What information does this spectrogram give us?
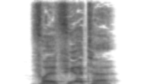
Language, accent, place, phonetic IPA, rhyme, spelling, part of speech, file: German, Germany, Berlin, [fɔlˈfyːɐ̯tə], -yːɐ̯tə, vollführte, adjective / verb, De-vollführte.ogg
- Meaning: inflection of vollführen: 1. first/third-person singular preterite 2. first/third-person singular subjunctive II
